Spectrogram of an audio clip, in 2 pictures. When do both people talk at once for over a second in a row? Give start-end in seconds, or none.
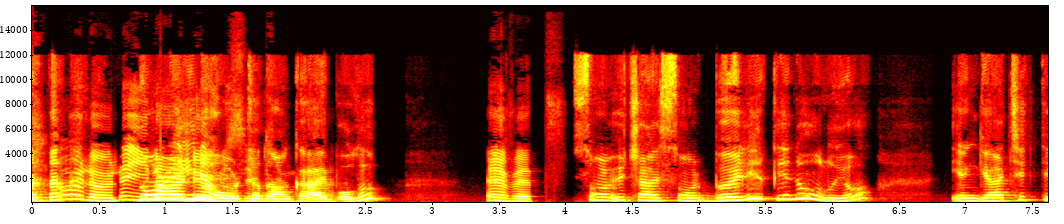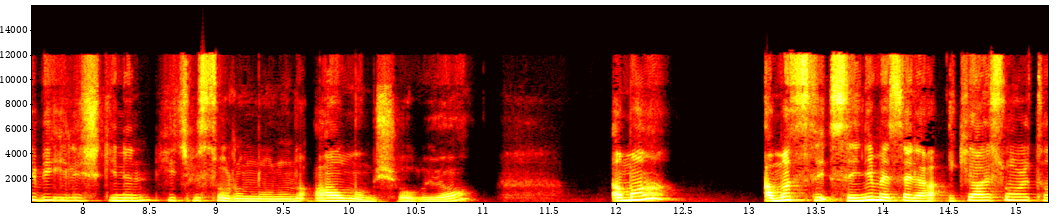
0.8-2.2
